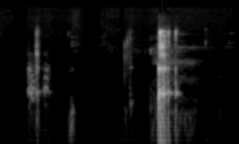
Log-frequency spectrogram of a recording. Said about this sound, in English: It's just burping and randomly saying, well, what was that?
